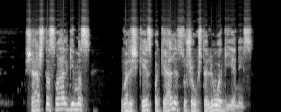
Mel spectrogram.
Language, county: Lithuanian, Marijampolė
